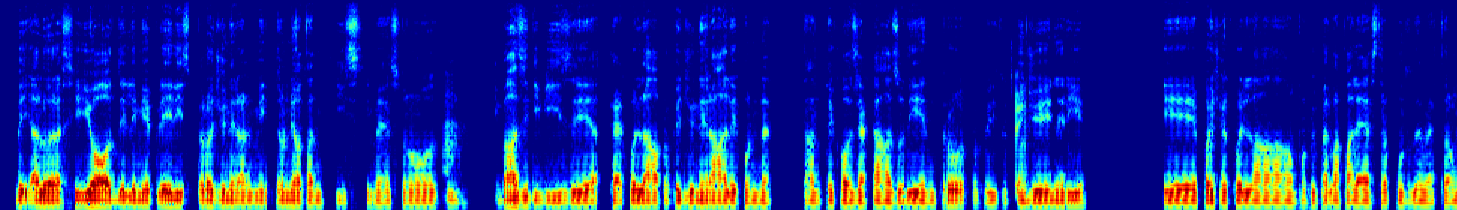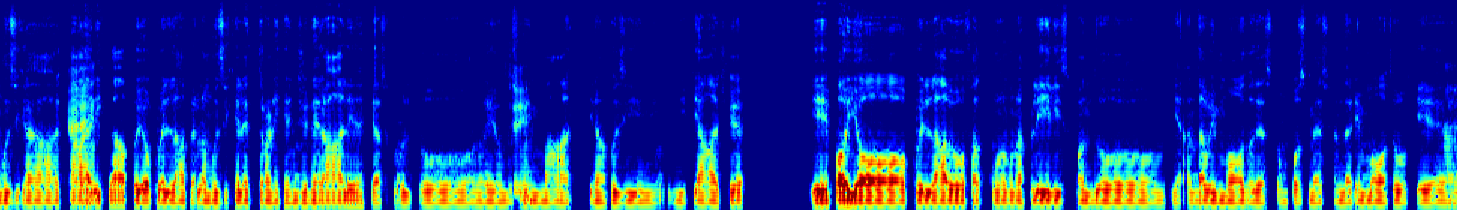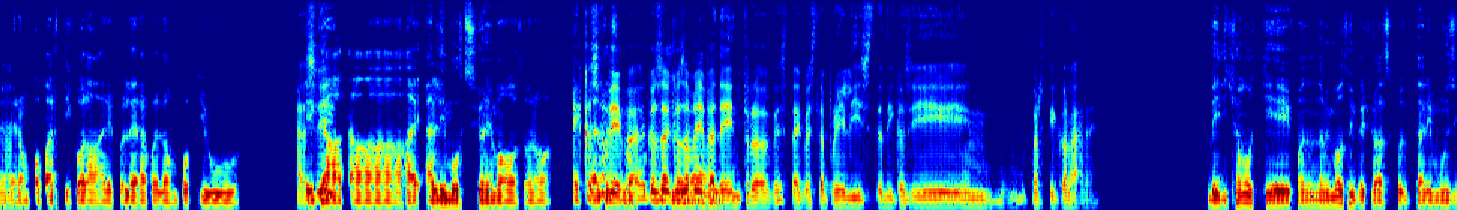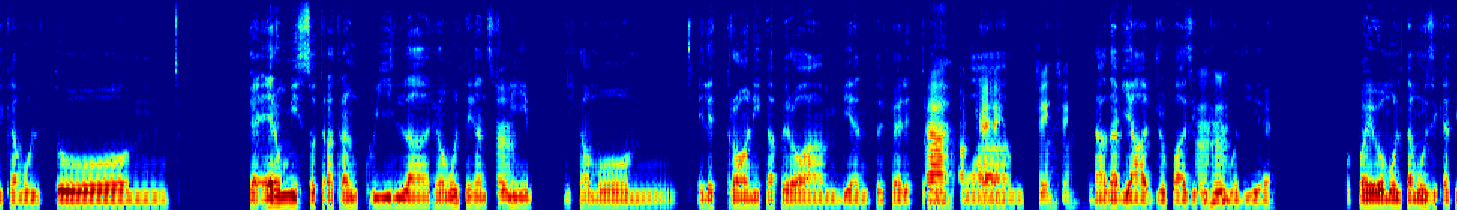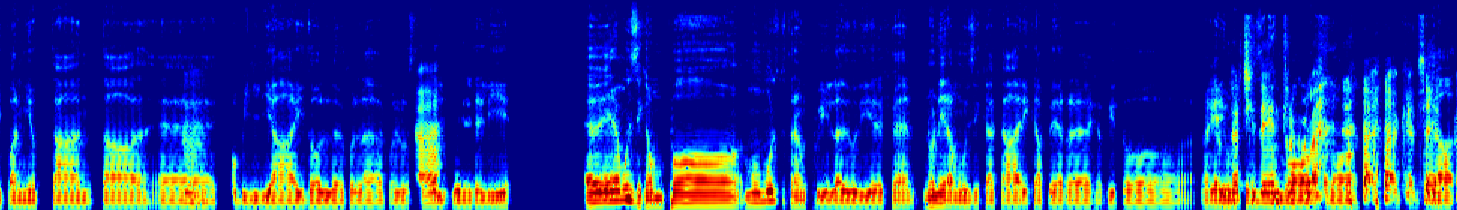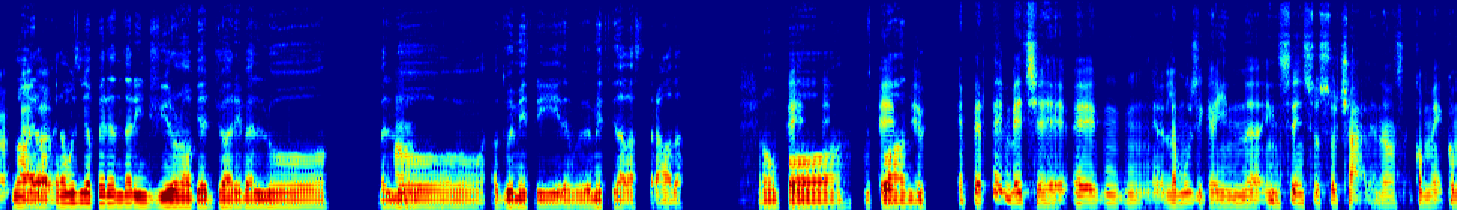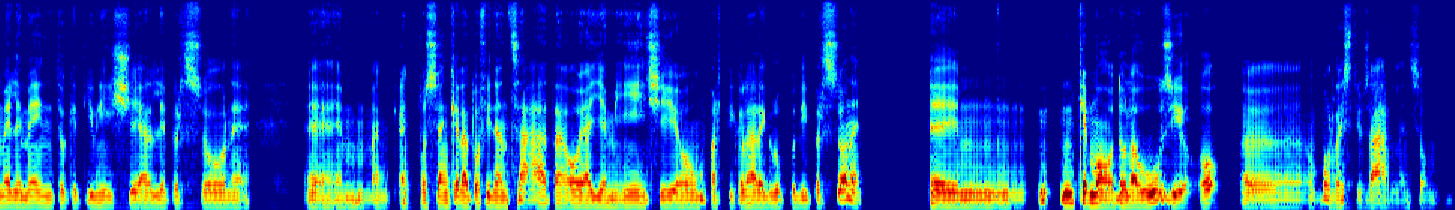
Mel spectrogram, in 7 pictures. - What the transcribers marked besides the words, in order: other noise; tsk; tsk; in English: "ambient"; laughing while speaking: "con la"; chuckle; other background noise
- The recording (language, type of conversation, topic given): Italian, podcast, Che ruolo ha la musica nella tua vita quotidiana?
